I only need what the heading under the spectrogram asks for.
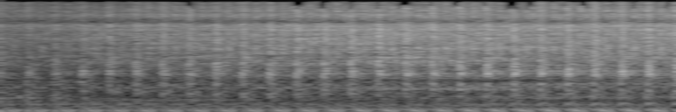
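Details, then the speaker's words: Autorickshaw diesel engine started in the morning after a night of heavy rain: the intermittent, broken beat settles into a continuous even thumping at one steady speed with no skips as it warms, a normal idle. "ഇപ്പോ ആ sound ഒരുമാതിരി continuous ആയി ഒരേ beat ആയി അതായത് ആ വിട്ട് വിട്ട് അടിക്കുന്നത് മാറിയിട്ട് ഒരേ ഒരു സ്പീഡിൽ ഇപ്പോ നമ്മുടെ വണ്ടിയുടെ എൻജിൻ അങ്ങോട്ട് സൗണ്ട് വരാൻ തുടങ്ങിയിട്ടുണ്ട് കേട്ടോ"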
